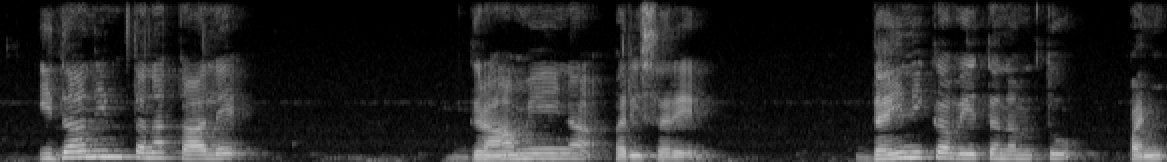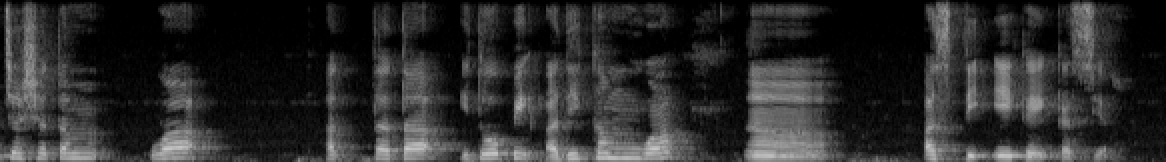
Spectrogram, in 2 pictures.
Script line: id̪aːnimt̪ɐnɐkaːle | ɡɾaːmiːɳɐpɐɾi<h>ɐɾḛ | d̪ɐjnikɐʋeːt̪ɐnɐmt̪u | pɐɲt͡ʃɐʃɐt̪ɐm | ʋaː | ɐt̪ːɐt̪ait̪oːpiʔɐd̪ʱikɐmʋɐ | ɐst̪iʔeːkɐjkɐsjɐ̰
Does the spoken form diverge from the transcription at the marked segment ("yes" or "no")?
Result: yes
